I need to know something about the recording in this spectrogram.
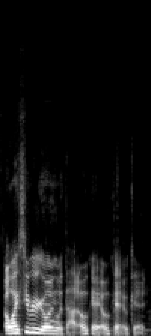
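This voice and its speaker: A woman's voice: mid-range voice, animated, very fast, vocal fry, soft background music. A woman talking casually as a guest on a stream. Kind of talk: casual chat.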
